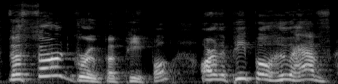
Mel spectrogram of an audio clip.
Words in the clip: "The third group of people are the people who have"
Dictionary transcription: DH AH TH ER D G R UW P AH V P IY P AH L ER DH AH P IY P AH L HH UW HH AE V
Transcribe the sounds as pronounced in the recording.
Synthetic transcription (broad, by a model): DH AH TH ER D G R UW P AH V P IY P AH L ER DH AH P IY P L HH UW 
